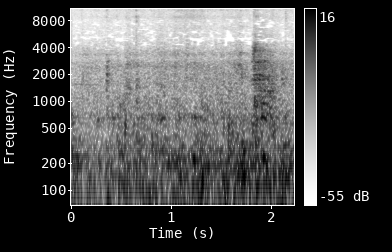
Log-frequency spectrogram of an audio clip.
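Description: Low rumbling room noise in a hall, with shuffling and a chair moving as people on the dais shift and sit down, and one short knock or rustle near the end.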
